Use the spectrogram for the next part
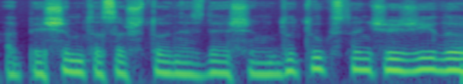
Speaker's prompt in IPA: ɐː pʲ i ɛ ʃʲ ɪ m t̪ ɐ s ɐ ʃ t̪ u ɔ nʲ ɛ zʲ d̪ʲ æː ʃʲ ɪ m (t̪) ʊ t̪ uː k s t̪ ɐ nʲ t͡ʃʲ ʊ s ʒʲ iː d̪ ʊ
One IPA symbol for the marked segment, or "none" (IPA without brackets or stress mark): d̪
